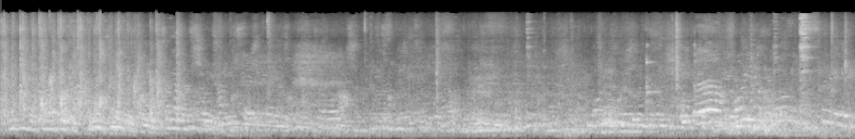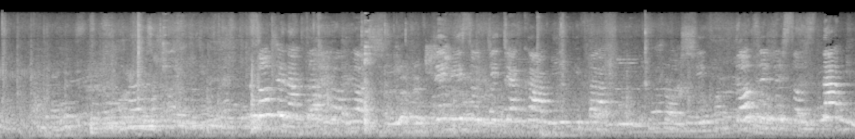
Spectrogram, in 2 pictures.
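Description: A group of young children sing together close by.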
